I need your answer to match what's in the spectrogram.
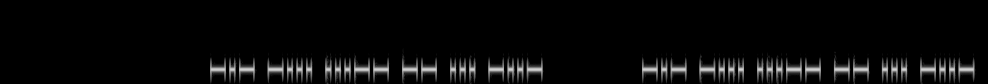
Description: Morse code, heard as a keyed tone, about 25 wpm, 700 Hz. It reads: KB3MSX KB3MSX
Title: USA Call Signs - 6 Characters - Repeated 3x - 25wpm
